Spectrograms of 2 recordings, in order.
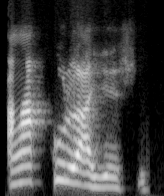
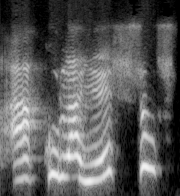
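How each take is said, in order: First: Said in the usual way. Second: Higher, louder and slow, a proclaiming Jesus; a lightly voiced, majestic Jesus. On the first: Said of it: "dia bilang". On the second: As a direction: announce who you are, slowly and high. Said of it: "Dia bilang".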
